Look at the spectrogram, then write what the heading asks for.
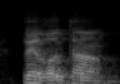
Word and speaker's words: Perrotin: Bueno, ¿cómo se 2 años, pronuncia en francés Perrotin? ¿Perrotin? ¿Perrotin? Perrotin, Perrotin. Pegotan, ok.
